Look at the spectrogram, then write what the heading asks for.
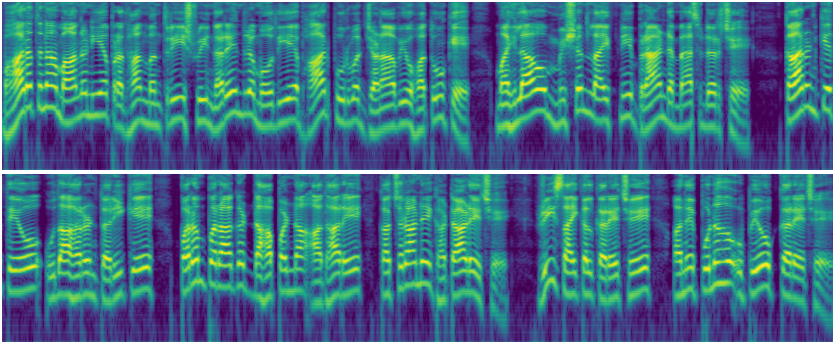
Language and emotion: Gujarati, neutral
